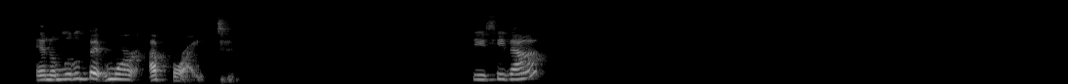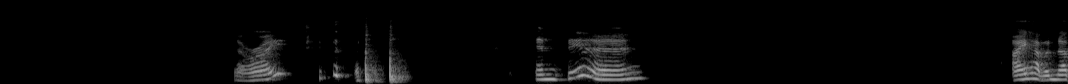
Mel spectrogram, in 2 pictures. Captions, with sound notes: And a little bit more upright. Do you see that? All right (laughs). And then, I have another floret, I'm actually going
